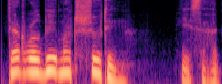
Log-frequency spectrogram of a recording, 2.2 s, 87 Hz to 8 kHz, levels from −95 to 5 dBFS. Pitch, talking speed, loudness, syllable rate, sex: 130 Hz, 190 wpm, -15 LUFS, 6.0 syllables/s, male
